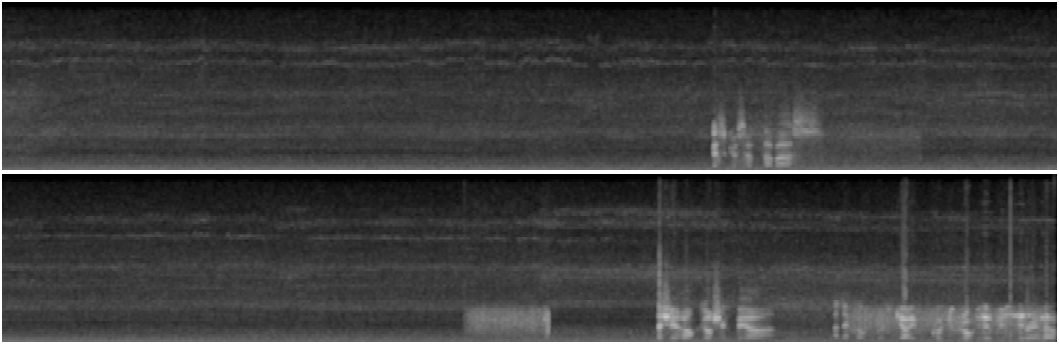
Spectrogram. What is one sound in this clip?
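A small aircraft engine drones steadily.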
